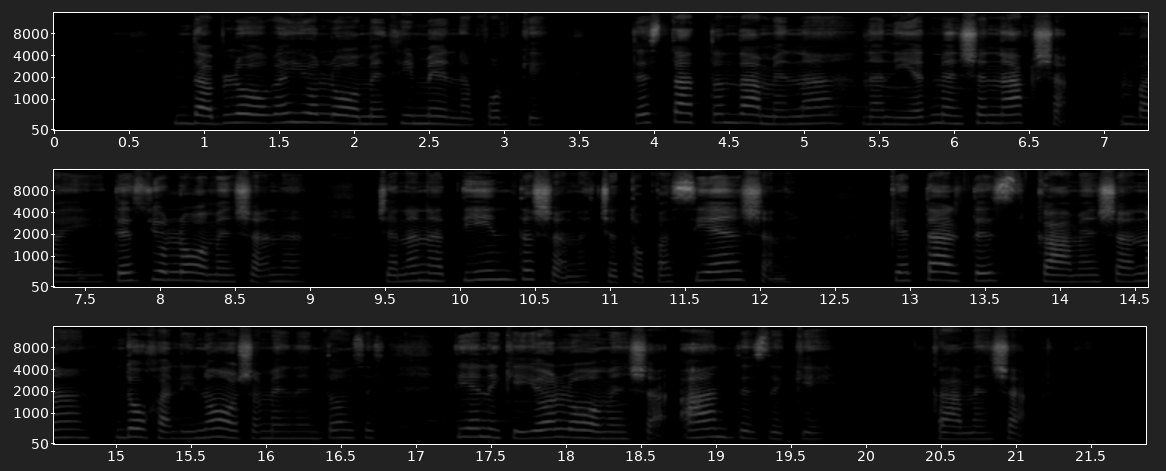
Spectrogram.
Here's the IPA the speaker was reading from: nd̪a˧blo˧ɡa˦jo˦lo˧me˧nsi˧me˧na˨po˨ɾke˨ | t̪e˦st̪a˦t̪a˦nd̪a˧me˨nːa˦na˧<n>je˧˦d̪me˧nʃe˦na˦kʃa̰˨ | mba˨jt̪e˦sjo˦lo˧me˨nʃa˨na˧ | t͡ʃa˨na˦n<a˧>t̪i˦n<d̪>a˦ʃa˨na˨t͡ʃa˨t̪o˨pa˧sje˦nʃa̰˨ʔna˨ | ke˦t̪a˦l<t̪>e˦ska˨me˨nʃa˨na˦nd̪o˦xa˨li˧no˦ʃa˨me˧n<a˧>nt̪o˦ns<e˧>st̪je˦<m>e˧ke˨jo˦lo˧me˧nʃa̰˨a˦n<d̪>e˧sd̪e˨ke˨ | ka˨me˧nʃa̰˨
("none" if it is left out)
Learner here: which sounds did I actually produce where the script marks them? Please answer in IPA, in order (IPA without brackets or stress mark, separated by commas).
n, a˧, t̪, t̪, e˧, e˧, n, t̪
